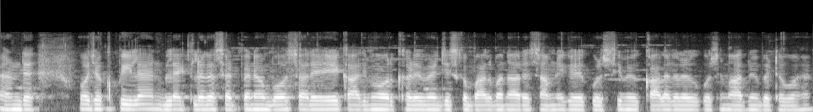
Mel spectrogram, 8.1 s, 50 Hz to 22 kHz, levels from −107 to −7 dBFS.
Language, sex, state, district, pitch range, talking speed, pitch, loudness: Hindi, male, Chhattisgarh, Sukma, 115-125 Hz, 260 wpm, 120 Hz, -14 LUFS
